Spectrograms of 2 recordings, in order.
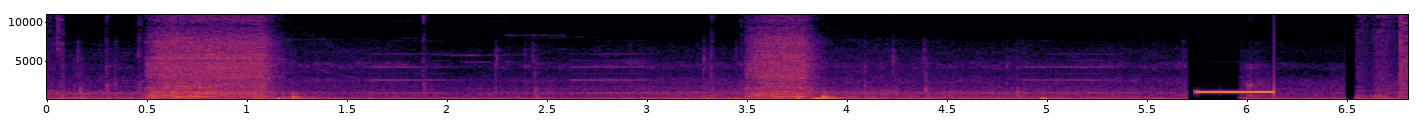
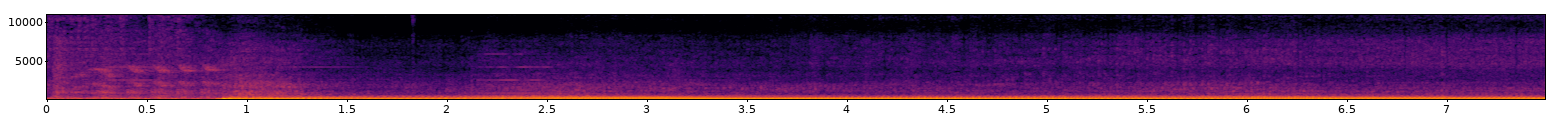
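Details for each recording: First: Acura with a mildly built J-series engine just installed, loose without the subframe: two short whirring bursts as the starter spins freely without catching the engine; the starter is failing to engage. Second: Acura with a newly installed, mildly built J-series engine, loose without the subframe, after the engine was rotated slightly: it catches after a short crank and settles into a steady, even idle with no misses or knocks.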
